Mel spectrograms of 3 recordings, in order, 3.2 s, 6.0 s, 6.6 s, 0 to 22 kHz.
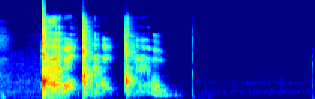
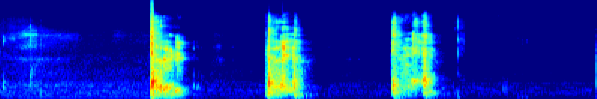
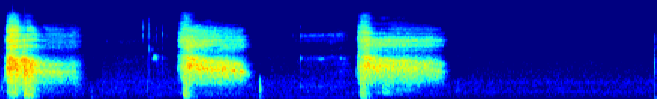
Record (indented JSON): {
  "cough_length": "3.2 s",
  "cough_amplitude": 32768,
  "cough_signal_mean_std_ratio": 0.26,
  "three_cough_length": "6.0 s",
  "three_cough_amplitude": 32768,
  "three_cough_signal_mean_std_ratio": 0.23,
  "exhalation_length": "6.6 s",
  "exhalation_amplitude": 32091,
  "exhalation_signal_mean_std_ratio": 0.39,
  "survey_phase": "alpha (2021-03-01 to 2021-08-12)",
  "age": "65+",
  "gender": "Female",
  "wearing_mask": "No",
  "symptom_none": true,
  "smoker_status": "Never smoked",
  "respiratory_condition_asthma": false,
  "respiratory_condition_other": false,
  "recruitment_source": "REACT",
  "submission_delay": "3 days",
  "covid_test_result": "Negative",
  "covid_test_method": "RT-qPCR"
}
